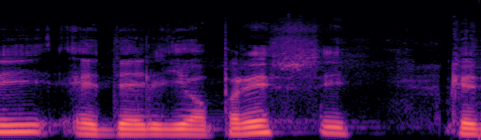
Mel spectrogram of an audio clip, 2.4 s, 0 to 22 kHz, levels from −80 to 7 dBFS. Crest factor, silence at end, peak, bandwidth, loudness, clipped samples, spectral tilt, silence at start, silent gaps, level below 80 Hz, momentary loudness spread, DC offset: 16 dB; 0 s; -10 dBFS; 13.5 kHz; -25 LUFS; under 0.1%; -7 dB/octave; 0 s; none; -72 dBFS; 10 LU; under 0.1%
